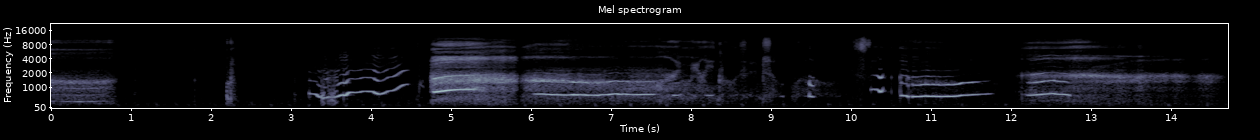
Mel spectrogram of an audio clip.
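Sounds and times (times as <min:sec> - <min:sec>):
woman whimpering: 0:03.2 - 0:08.0, 0:10.1 - 0:13.6.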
